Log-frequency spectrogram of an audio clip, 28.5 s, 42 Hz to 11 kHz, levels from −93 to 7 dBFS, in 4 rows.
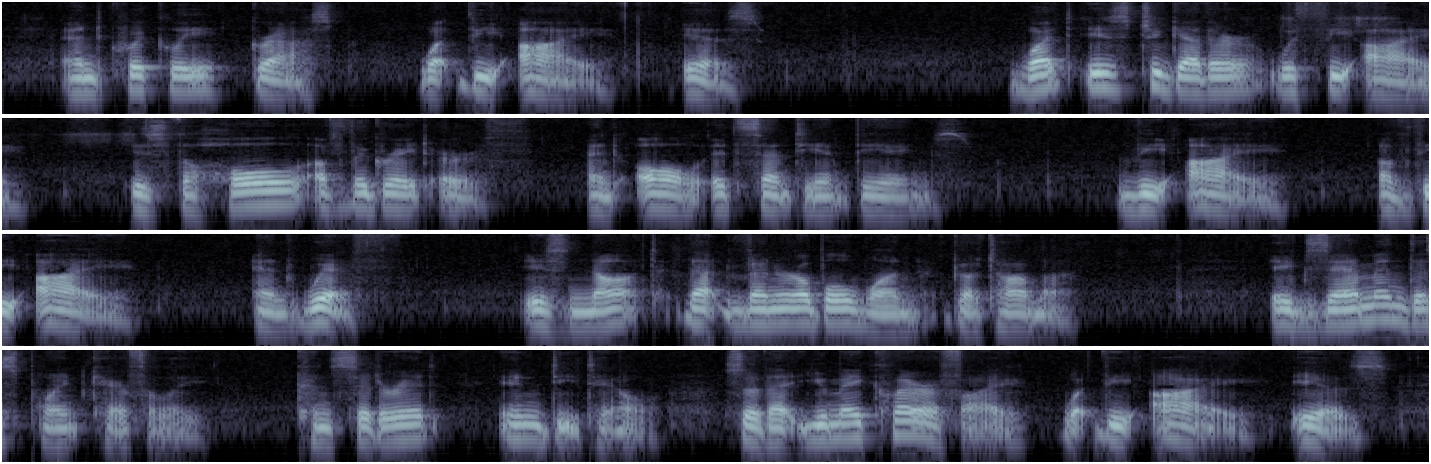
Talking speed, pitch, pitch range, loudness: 115 wpm, 135 Hz, 125-140 Hz, -32 LUFS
